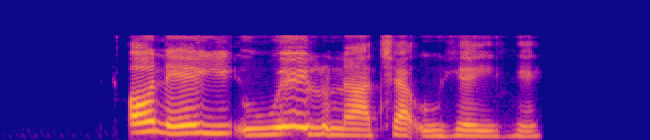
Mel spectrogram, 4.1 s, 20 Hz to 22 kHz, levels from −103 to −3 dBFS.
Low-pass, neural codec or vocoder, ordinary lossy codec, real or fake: none; codec, 16 kHz, 8 kbps, FunCodec, trained on LibriTTS, 25 frames a second; none; fake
